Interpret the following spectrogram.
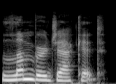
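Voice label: "kiwi fruit", British English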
